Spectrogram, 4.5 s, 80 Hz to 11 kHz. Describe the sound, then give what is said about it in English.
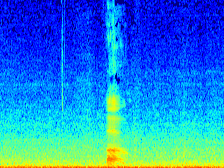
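A car on a highway speeding back up to 70 mph: a steady, loud low road and engine rumble runs throughout without a break. “I'm driving by one of the sheriffs. Hello, Mr. Sheriff. I'm going to go ahead and speed back up to 70.”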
